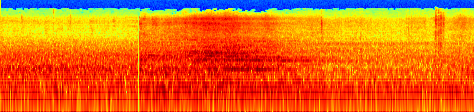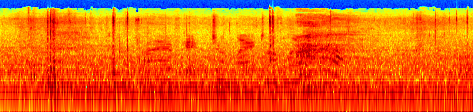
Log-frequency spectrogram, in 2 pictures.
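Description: Steady low rumble heard from inside a car stopped at the roadside, with highway traffic going by; one vehicle swells past and fades about two to five seconds in. Later come a few sharp clicks and faint, muffled voices.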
